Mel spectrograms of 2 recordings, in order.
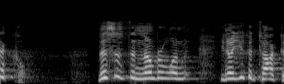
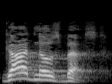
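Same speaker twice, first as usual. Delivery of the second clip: "God knows best" called out louder, falling hard on "God"; 4 semitones higher, 8 dB louder, much slower than usual. Shown as a demonstration. Pastor leads the teens in a louder chant. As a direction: lead the crowd, full voice. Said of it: "Say with me this".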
